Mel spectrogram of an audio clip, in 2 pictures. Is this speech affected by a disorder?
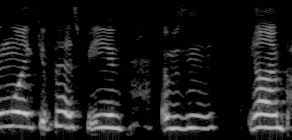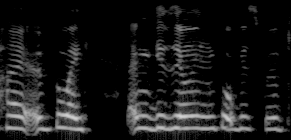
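Yes: cerebral palsy; able to articulate and speak.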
